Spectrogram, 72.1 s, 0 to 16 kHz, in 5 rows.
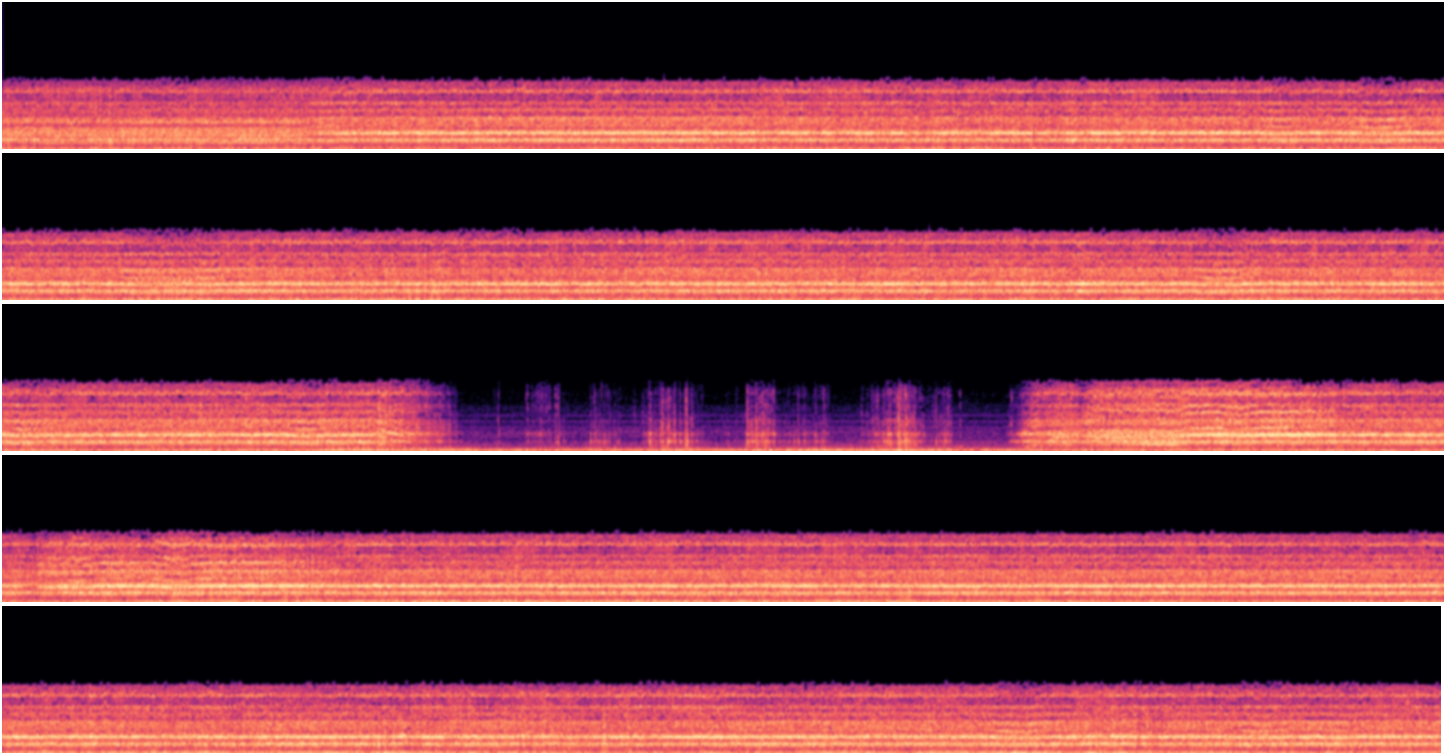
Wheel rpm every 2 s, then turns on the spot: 200, 210, 230, 230, 230, 230, 230, 230, 220, 230, 230, 240, 230, 230, 230, 230, 100, 10, 20, 70, 220, 230, 220, 230, 230, 230, 230, 230, 230, 230, 230, 240, 240, 230, 230, 230.
34-38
